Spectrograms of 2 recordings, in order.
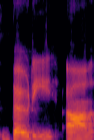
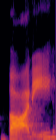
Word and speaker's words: Bodie: And you have, again, I called it, it's Bodie, is how it looks, but it's pronounced Body Island Lighthouse.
